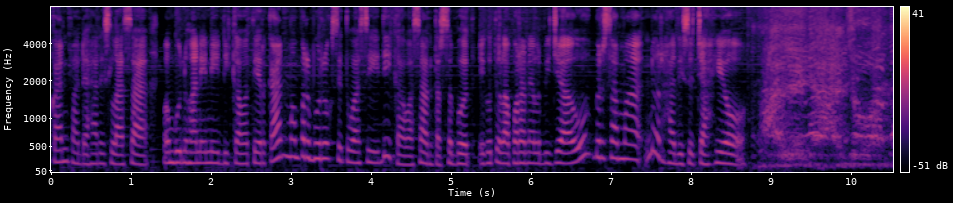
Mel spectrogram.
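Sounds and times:
speech: 0:00.0 - 0:10.5
crowd chanting slogans in the streets of Ramallah: 0:08.8 - 0:10.5.

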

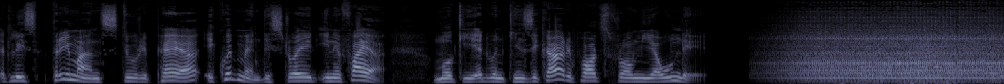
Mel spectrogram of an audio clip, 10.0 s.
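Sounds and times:
speech: 0:00.0 - 0:07.1
standby generator in Yaoundé, Cameroon, running during a power outage: 0:07.5 - 0:10.0.

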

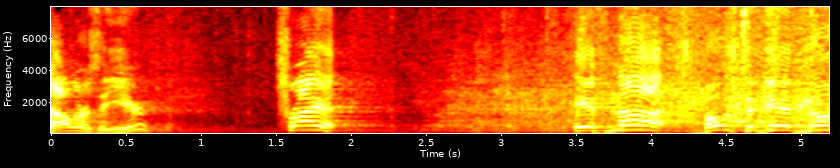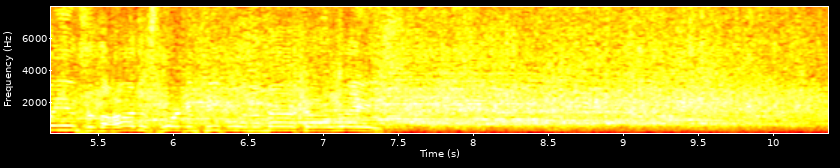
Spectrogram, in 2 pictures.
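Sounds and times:
speech: 0:00.0 - 0:00.8, 0:01.5 - 0:02.1, 0:03.4 - 0:07.7
lawmakers applauding during State of the Union address: 0:03.3 - 0:10.3.

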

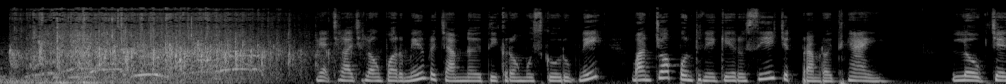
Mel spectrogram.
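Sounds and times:
colleagues of journalist Gershkovich clapping at news of his release: 0:00.0 - 0:03.7
speech: 0:03.2 - 0:10.0.

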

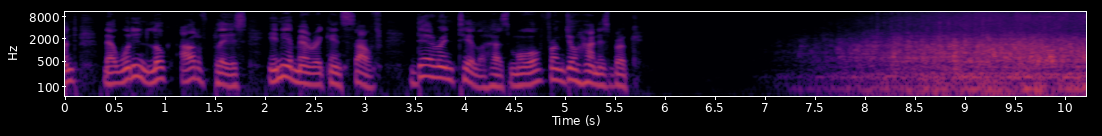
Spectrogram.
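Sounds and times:
speech: 0:00.0 - 0:05.8
battered chicken sizzling in frying oil: 0:07.1 - 0:10.2.

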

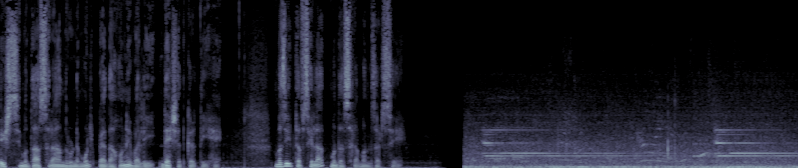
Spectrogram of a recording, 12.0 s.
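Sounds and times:
speech: 0:00.0 - 0:06.1
church bells ringing in Orlando: 0:07.0 - 0:11.9.

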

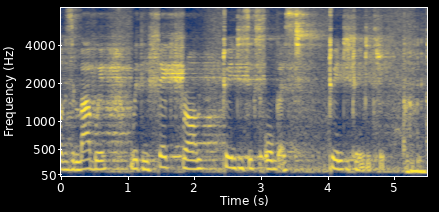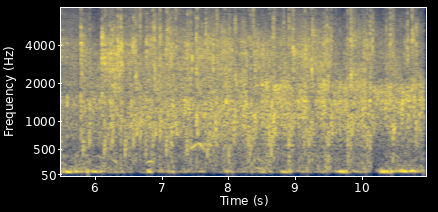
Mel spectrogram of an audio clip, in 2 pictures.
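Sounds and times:
speech: 0:00.0 - 0:05.6
ZANU-PF officials applauding election result: 0:05.4 - 0:10.9.

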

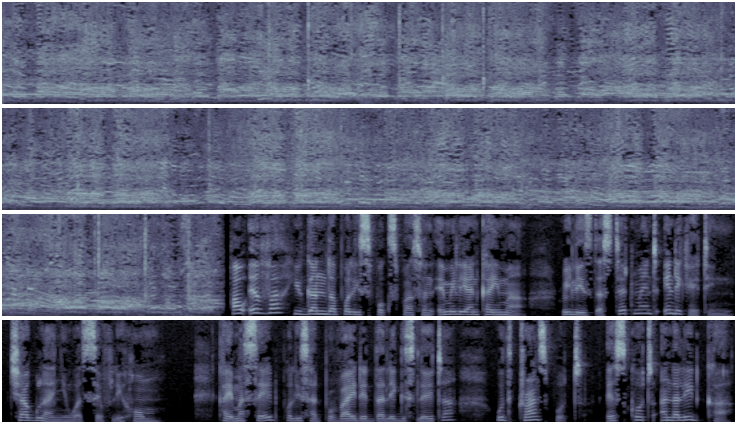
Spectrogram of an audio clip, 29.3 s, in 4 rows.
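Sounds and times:
crowd chanting slogans at a police station: 0:00.0 - 0:16.9
speech: 0:17.2 - 0:29.3.

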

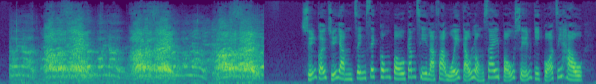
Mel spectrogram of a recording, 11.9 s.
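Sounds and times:
supporters clapping: 0:00.2 - 0:02.4, 0:03.1 - 0:05.3
crowd of supporters shouting encouragement: 0:00.2 - 0:05.3
speech: 0:06.2 - 0:11.8.

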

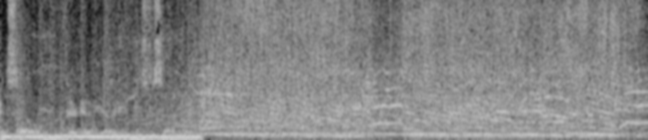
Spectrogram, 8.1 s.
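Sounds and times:
speech: 0:00.2 - 0:02.6
racing car engines at Watkins Glen International in New York: 0:02.1 - 0:08.0.

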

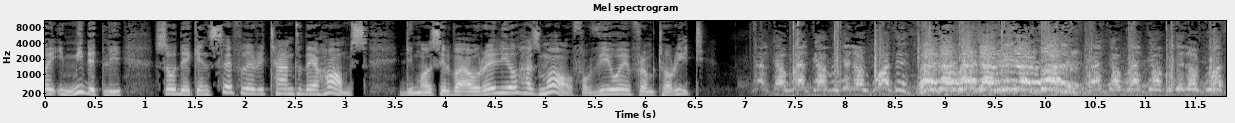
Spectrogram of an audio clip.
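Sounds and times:
speech: 0:00.0 - 0:11.8
crowd of displaced people chanting a welcome in a Juba camp: 0:07.0 - 0:11.8.

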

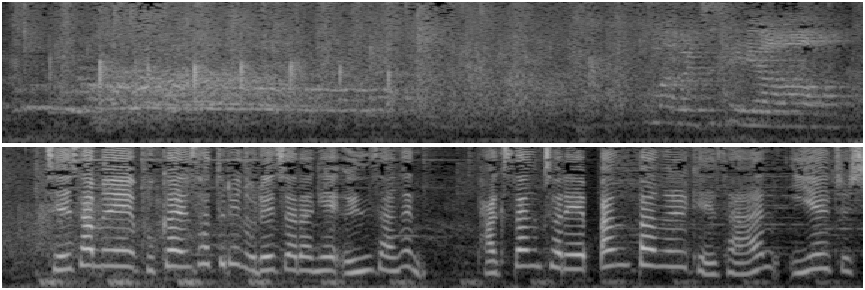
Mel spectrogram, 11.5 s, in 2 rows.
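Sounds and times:
audience applause: 0:00.0 - 0:05.9
speech: 0:06.1 - 0:11.4.

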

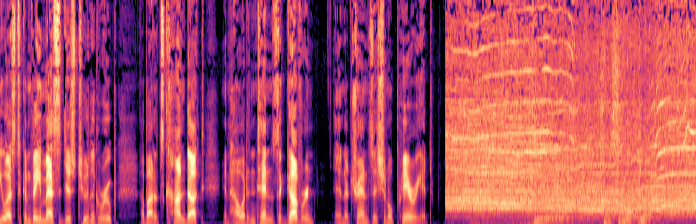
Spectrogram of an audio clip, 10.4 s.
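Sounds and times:
speech: 0:00.0 - 0:06.8, 0:08.0 - 0:10.0
large crowd cheering: 0:06.7 - 0:10.4.

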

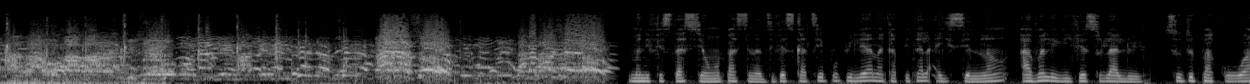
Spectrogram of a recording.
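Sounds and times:
protest crowd shouting slogans: 0:00.0 - 0:06.2
speech: 0:04.5 - 0:12.4.

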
